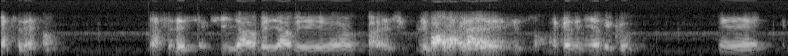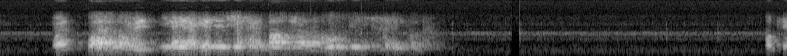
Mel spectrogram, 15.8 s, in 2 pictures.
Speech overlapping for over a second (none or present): present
